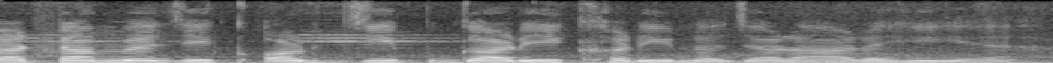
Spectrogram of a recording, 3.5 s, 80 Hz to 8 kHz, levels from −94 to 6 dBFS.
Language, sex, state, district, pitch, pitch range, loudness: Hindi, female, Odisha, Malkangiri, 210 Hz, 195-215 Hz, -15 LUFS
